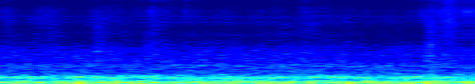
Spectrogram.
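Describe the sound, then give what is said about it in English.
Steady low engine and road rumble from a car driving along a residential road past a school in Upper Gwynedd, on Hancock Street with country on both sides; a continuous, even drone with no voices. “It's like I'm driving through this upper Gwynedd community right here, and I don't see any litter. Walk, I'm driving past the school.”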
